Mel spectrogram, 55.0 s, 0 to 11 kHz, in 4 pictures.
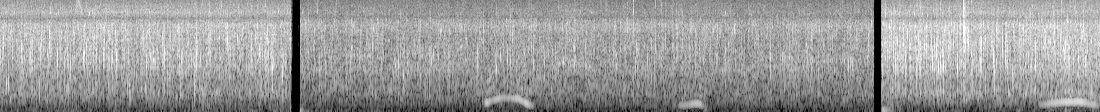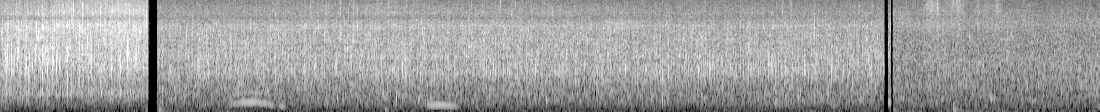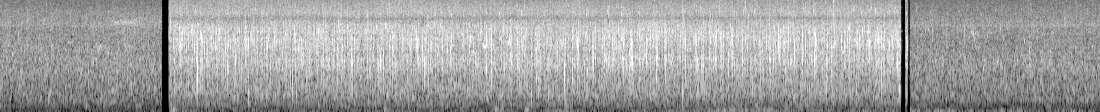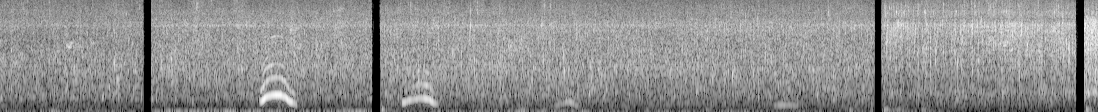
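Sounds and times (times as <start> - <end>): stream running over rocks: 0.0 - 54.9
chicken sizzling in hot oil: 10.8 - 13.0, 13.8 - 15.6, 29.6 - 38.9.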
